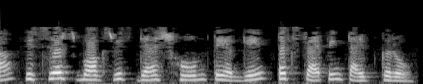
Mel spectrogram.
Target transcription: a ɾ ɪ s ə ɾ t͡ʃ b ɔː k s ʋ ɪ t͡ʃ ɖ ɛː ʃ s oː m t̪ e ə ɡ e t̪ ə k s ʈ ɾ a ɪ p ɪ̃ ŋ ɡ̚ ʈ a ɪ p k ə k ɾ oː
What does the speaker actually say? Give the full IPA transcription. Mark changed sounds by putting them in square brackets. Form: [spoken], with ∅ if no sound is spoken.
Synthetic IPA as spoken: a ɾ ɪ s ə ɾ t͡ʃ b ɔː k s ʋ ɪ t͡ʃ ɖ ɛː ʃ [h] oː m t̪ e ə ɡ e t̪ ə k s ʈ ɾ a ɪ p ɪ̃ ŋ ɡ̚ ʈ a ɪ p k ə [∅] ɾ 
